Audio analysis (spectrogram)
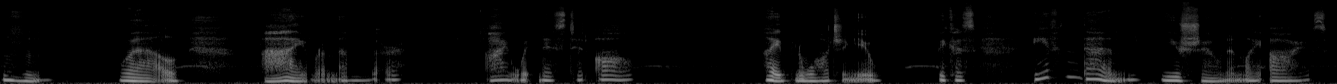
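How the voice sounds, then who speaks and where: A woman voicing an ancient, possessive lamia in intimate roleplay audio, tender and formal, with a breathy husky voice that often drops into a whisper. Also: fairly low pitch, animated, exaggerated voice. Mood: wistful, obsessive. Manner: slow, tender, formal, hushed obsessive devotion. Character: ancient possessive lamia, lovestruck, devoted and murderous.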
